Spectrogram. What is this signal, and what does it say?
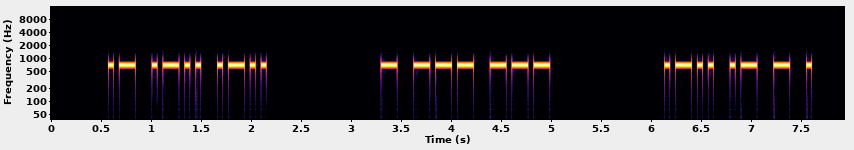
Morse code, heard as a keyed tone, about 22 wpm, 700 Hz. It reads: ALL TOO LATE
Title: 3x Word-Spacing - Sentences from Top 300 Words - 22wpm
